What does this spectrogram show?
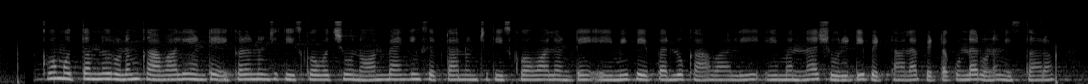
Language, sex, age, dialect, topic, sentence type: Telugu, female, 25-30, Telangana, banking, question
